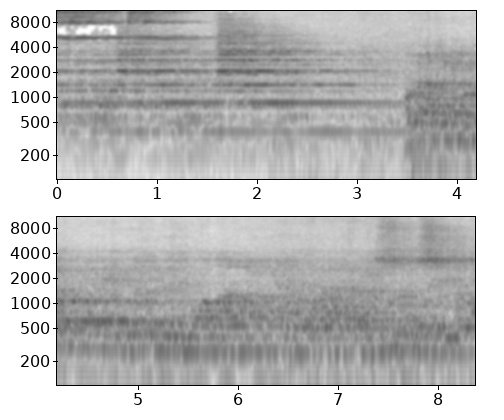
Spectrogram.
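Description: A sustained ringing chord fading slowly, then about three and a half seconds in chanted singing of held notes begins at a Catholic Mass.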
